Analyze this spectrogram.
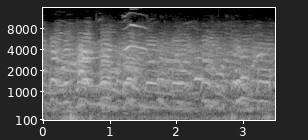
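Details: Nesting Black-tailed gulls with chicks at Kabushima, Hachinohe, Aomori, Japan, 10 June 2020, GoPro HERO8; continuous overlapping nasal mewing from many birds, roughly three calls a second, no single bird standing out.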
